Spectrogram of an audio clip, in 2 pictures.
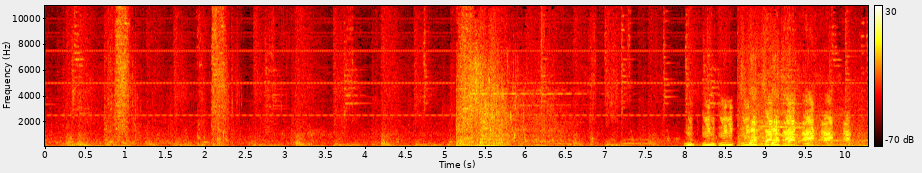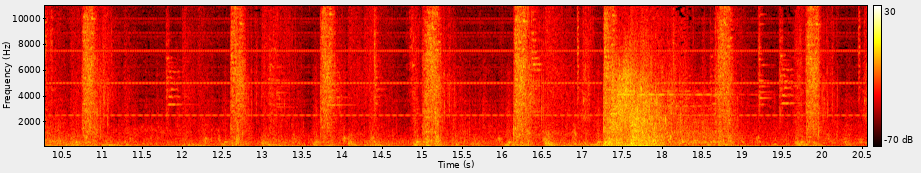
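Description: Video game spell effects crackle and boom during a fight.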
